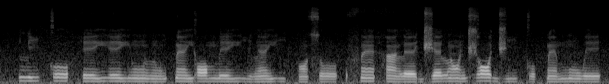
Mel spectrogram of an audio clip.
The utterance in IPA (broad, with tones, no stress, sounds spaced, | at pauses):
l i˦ k o˦ h e˧ j e˦ j ũ˧ l ũ˨ k͡p ɛ̃˧ j ɔ˧ m e˦ j i˦˨ l ɛ̃˨˦ j i˦˨ k ɔ̃˨˦ s o˦ | f ɛ̃˦ h ã˦˨ l ɛ˨ d͡ʒ ɛ˨˦ l ɔ̃˧ d͡ʒ ɔ˦ d͡ʒ i˧ k o˨ k͡p ɛ̃˧ m ũ˦ w e˦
